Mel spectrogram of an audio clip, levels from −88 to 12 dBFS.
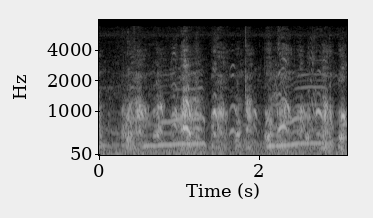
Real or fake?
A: real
